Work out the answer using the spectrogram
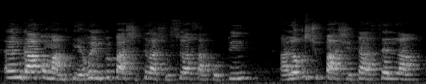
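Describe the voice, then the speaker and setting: A woman with a Cameroonian accent playing a jealous girlfriend who shouts and accuses in a comedy sketch. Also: high-pitched, rapid-fire, a little hiss or hum. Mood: agitated. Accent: Cameroonian French. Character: jealous young woman, hotheaded and insistent. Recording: echoey room, mic far off.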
